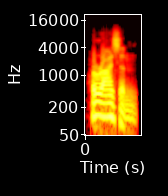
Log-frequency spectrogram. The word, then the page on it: horizon: American English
